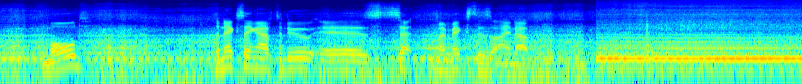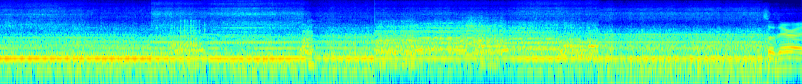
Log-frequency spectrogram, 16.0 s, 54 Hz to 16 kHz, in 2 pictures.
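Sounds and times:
concrete mixer truck humming: 5.3 - 16.0.

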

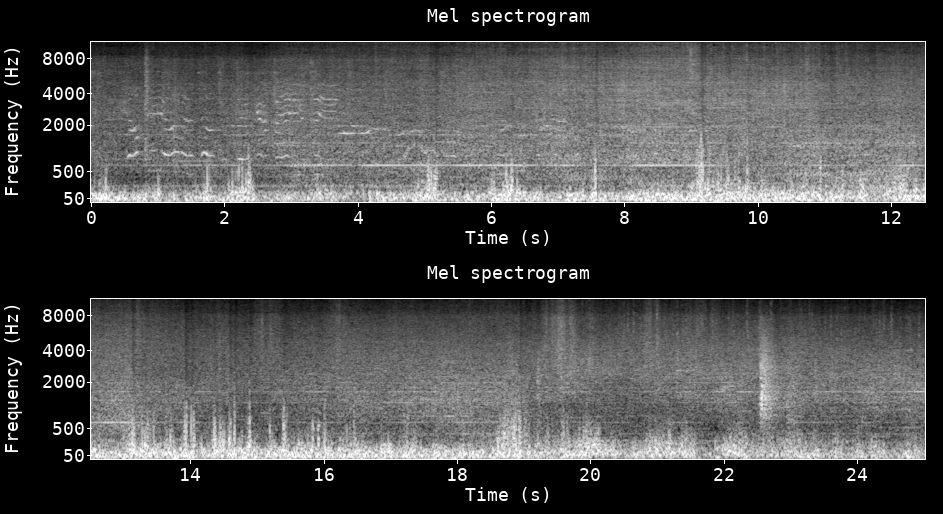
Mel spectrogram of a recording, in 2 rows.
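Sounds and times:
passing traffic: 0.0 - 25.0
wind buffeting microphone: 0.0 - 25.0
faint steady tone: 1.5 - 13.6.

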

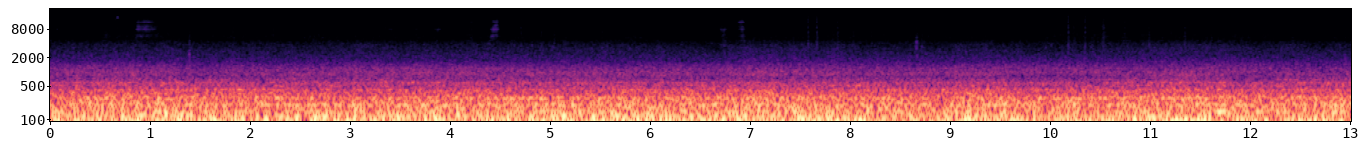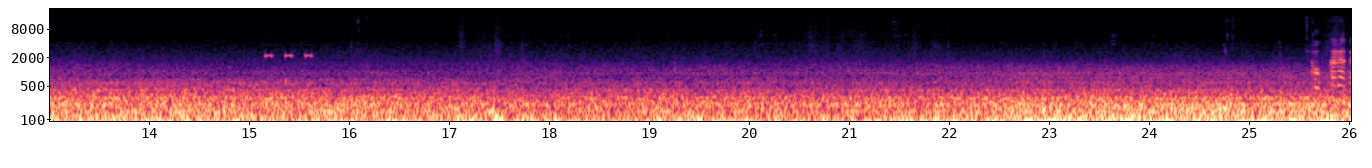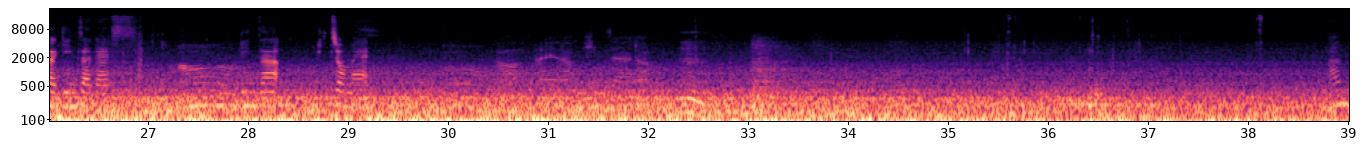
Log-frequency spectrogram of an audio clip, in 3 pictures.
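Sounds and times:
car road and engine rumble: 0.0 - 39.0
short beeps: 15.1 - 15.7.

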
